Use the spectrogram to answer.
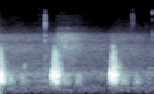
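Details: Handheld Doppler over the ankle arteries at a new-patient podiatry assessment: a normal triphasic "saus-a-ges" arterial signal, taken to indicate good arterial elasticity.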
